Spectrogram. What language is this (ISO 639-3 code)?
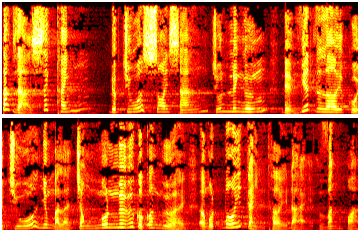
vie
